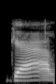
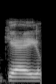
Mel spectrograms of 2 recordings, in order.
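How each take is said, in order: First: The vowel is the short a sound. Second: The vowel is the long ay sound. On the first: "like in gap" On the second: "like in gate"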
